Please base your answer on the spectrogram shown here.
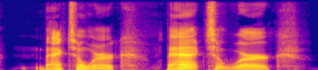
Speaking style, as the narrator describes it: he mumbled

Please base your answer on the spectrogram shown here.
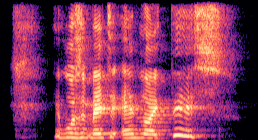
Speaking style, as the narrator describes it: wailed the garbed figure

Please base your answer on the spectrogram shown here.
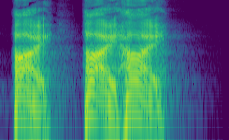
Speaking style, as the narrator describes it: At the top of his voice, he yelled

